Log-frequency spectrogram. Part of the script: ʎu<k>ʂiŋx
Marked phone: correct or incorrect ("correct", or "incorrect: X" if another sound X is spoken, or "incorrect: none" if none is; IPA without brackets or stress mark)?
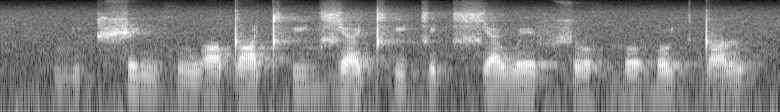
incorrect: c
